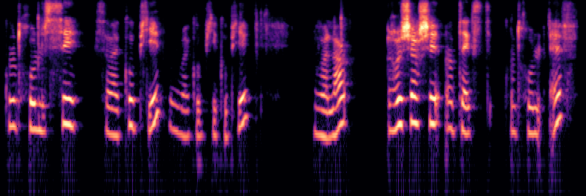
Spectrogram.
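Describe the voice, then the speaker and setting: Woman tutorial host, unhurried and halting, mellow slightly high voice, apologetic, drifts off the desktop mic. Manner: hesitant, halting, full of fillers and self-corrections; apologetic and chatty. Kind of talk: casual screen-recorded tutorial. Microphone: desktop mic, sometimes too far away.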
